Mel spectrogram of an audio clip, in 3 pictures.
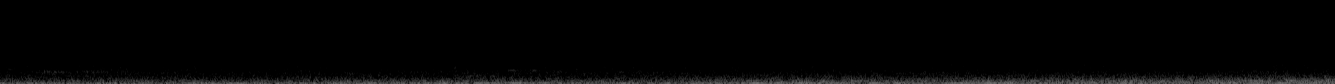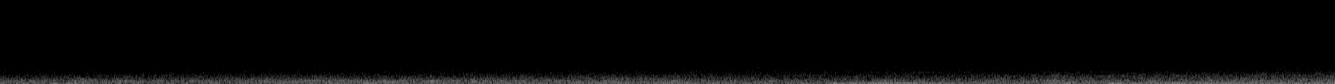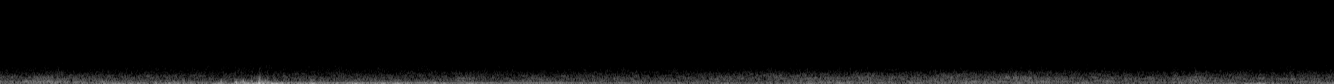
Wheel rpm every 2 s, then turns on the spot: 0, 0, 0, 0, 0, 0, 0, 0, 0, 0, 0, 0, 0, 0, 0, 0, 0, 0, 0, 0.
none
